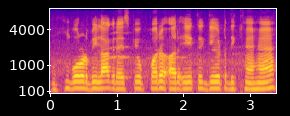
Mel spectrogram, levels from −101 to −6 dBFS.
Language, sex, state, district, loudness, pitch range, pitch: Hindi, female, Haryana, Jhajjar, -15 LUFS, 165-180 Hz, 175 Hz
